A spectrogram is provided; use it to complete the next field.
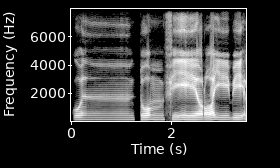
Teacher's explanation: jelas syafawi itu berkaitan dengan syafah kita dengan bibir kita maka mim mati itu kan makhrajnya daripada bibir kita maka mim itu kan rapat Ma maka di sini harus jelas suara mimnya tidak boleh ditahan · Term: izhar syafawi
